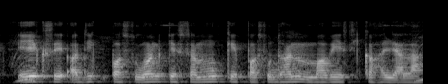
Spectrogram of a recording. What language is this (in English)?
Bhojpuri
